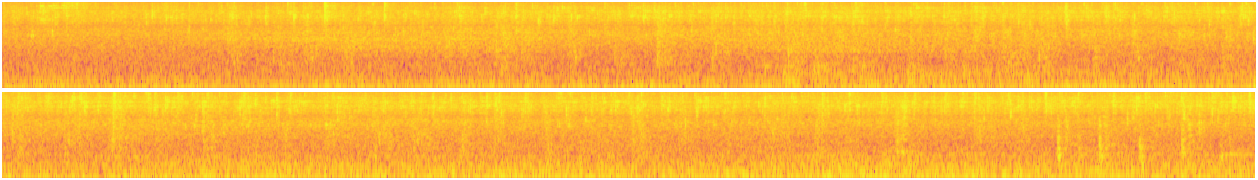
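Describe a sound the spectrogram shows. Footsteps crunch softly through grass and gravel.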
